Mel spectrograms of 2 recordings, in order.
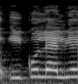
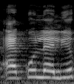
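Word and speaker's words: echolalia: तो अब आपको पता, कई बार पूछ लिया जाता है कि इसको इकोलैलिया या एकोलैलिया कुछ भी बोल सकते हो आप, it depends on your pronunciation.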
